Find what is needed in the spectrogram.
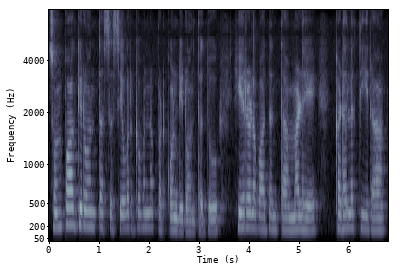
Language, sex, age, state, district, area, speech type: Kannada, female, 30-45, Karnataka, Chikkaballapur, rural, spontaneous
